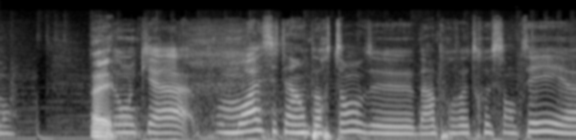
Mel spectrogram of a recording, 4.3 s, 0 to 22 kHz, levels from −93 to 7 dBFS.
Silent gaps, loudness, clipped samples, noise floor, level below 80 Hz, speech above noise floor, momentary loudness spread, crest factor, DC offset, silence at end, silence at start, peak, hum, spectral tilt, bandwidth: none; -21 LUFS; under 0.1%; -45 dBFS; -42 dBFS; 24 dB; 9 LU; 20 dB; 0.5%; 0 s; 0 s; -2 dBFS; none; -4.5 dB/octave; 14.5 kHz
